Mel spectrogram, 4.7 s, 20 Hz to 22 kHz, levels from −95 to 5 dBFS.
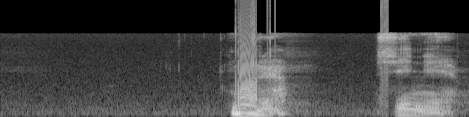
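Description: Speech with integer overflow from 2.35 to 2.75 s, about 5 dB over, and 3.81 to 3.87 s, about 2 dB over. Peaks wrap to the opposite sign rather than flattening, giving violent cracks far sharper than clipping.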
